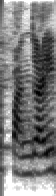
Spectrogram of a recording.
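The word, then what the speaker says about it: fungi: कवक, कवक भी सूक्ष्म जीव है, जिसको हम इंग्लिश में फंजाई बोलते हैं या फंगी बोलते हैं, जिसको जो भी प्रोनाउंसिएशन लगता हो।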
